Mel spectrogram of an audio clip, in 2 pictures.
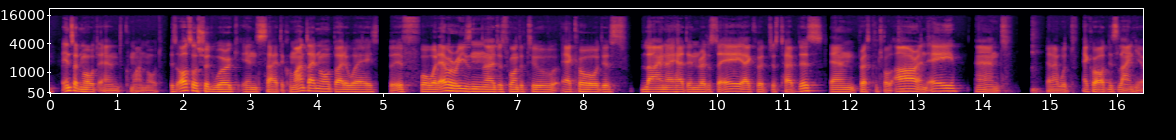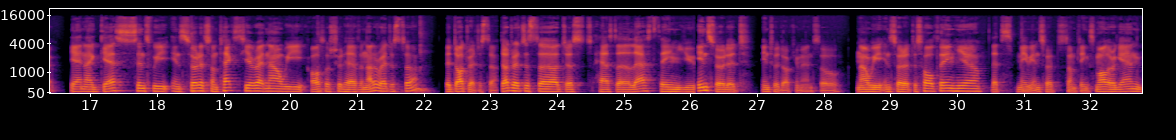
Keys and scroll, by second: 1.7 Escape, 2.0 :, 6.7-8.3 typing, 12.8 ctrl+r, 13.2 a, 14.3 ", 14.7 Return, 18.6 Escape, 21.3 :, 21.6 shift+i, 31.0 Escape.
